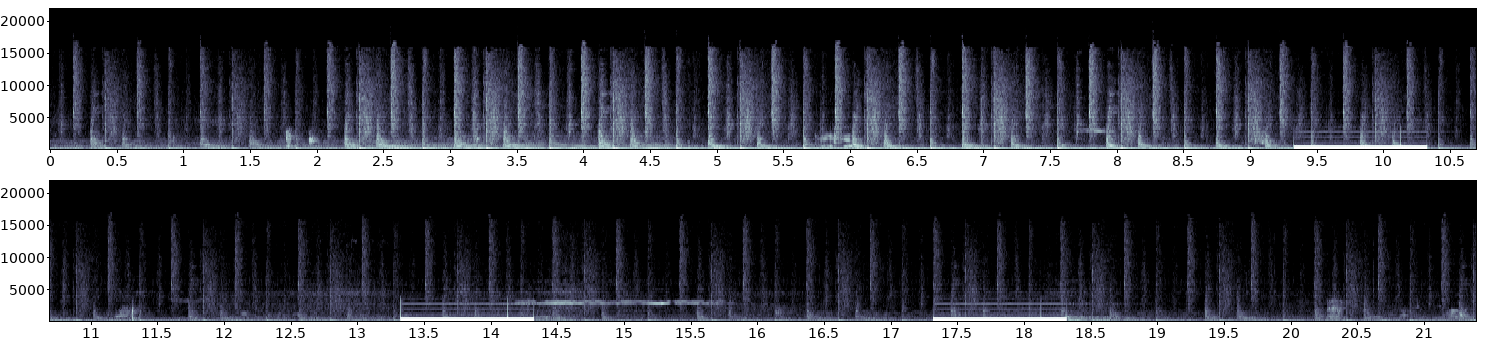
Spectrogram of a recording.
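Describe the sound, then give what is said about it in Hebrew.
Telephone ringing tone as a radio host places a call to a listener: three steady, mid-pitched tone bursts, evenly spaced about four seconds apart, over a constant background bed. “אוקיי, בואו נתקשר.”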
